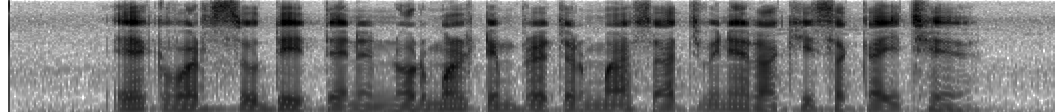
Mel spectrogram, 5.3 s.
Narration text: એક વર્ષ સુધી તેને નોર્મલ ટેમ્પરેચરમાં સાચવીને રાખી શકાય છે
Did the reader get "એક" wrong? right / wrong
right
